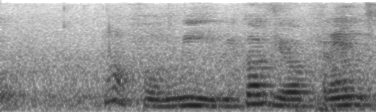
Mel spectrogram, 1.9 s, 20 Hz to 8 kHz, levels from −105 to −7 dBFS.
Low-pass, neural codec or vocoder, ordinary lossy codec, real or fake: 7.2 kHz; none; MP3, 48 kbps; real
